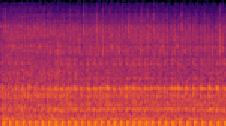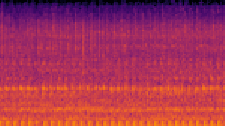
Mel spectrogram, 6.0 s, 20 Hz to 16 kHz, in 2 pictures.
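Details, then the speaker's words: Honda ATC 90 single-cylinder engine idling evenly and steadily with regular firing, no knocks or misses, on its first run after sitting 50+ years; carburetor rust-cleaned by sandblasting, valve clearances checked; normal idle. "Well, after 50 years of not running, that is pretty cool. Bring something back to history. Glad you guys can see it run again."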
